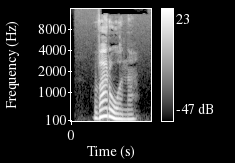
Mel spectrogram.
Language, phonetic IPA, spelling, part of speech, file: Russian, [vɐˈronə], ворона, noun, Ru-ворона.ogg
- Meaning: 1. crow (bird) 2. cuckoo, gawk, gaper, loafer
